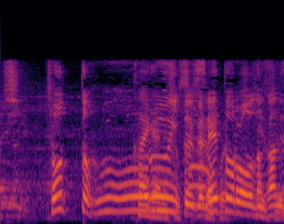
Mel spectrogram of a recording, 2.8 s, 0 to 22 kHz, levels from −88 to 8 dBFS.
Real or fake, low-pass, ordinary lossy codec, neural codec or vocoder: real; 7.2 kHz; none; none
